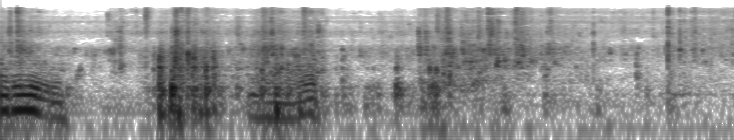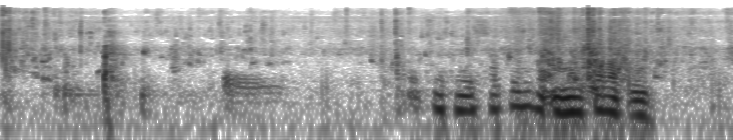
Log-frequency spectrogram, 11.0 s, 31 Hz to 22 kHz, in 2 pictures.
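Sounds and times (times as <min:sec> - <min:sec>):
hands splashing in muddy water: 0:00.0 - 0:07.6
water dripping: 0:00.0 - 0:11.0.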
